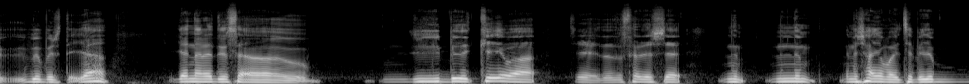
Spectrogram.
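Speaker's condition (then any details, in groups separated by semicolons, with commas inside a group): Cerebral palsy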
